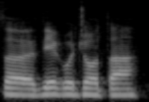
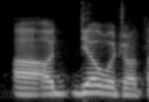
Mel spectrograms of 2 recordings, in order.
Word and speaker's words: Diogo Jota: I mean, we just got we're trying to get past Diogo Jota. Diogo Jota.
